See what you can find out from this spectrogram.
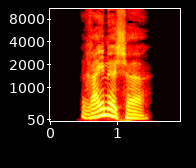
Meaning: inflection of rheinisch: 1. strong/mixed nominative masculine singular 2. strong genitive/dative feminine singular 3. strong genitive plural
- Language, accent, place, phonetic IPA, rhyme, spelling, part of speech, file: German, Germany, Berlin, [ˈʁaɪ̯nɪʃɐ], -aɪ̯nɪʃɐ, rheinischer, adjective, De-rheinischer.ogg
